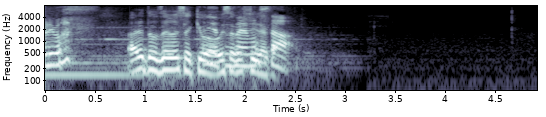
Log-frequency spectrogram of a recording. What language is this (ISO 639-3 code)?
jpn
